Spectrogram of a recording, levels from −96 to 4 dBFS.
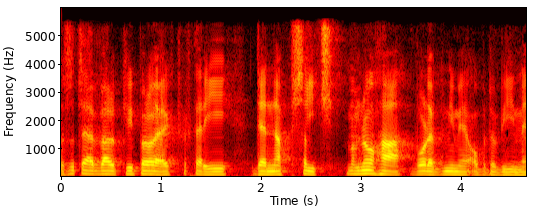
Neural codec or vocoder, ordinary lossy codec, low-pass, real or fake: codec, 16 kHz in and 24 kHz out, 0.6 kbps, FocalCodec, streaming, 2048 codes; AAC, 48 kbps; 5.4 kHz; fake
